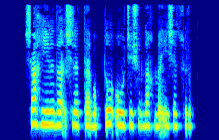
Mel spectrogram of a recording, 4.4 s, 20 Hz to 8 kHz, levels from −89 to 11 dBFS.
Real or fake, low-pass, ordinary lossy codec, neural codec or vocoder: real; 7.2 kHz; MP3, 32 kbps; none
